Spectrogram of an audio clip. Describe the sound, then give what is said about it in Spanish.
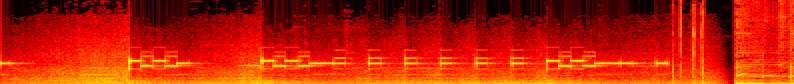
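A mobile phone ringtone in a Movistar advertisement plays a repeating electronic melody of bright alternating tones, loud, over a dense rumbling background, ending abruptly before a burst of noise. “Si pensaste que sonaba tu celular, es momento de cambiarte a un smartphone.”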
